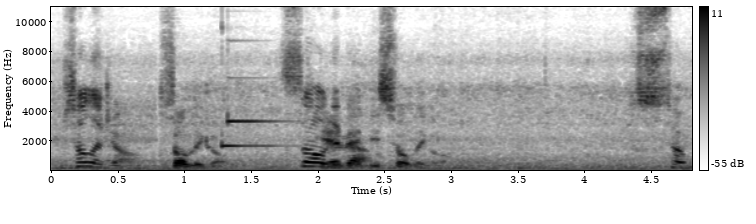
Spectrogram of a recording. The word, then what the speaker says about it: Pieve di Soligo: How do you say Pieve di Soligo? Soligo.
